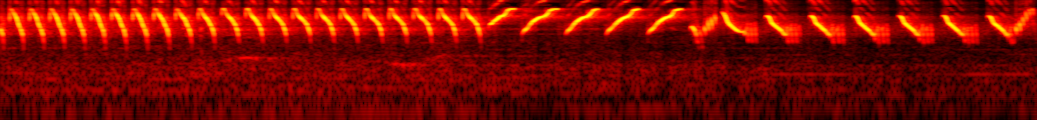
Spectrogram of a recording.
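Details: Canary singing hard, recorded as material to get silent canaries singing: a very fast run of downslurred notes for over two seconds, then slower, varied upward and downward sweeps about three per second.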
